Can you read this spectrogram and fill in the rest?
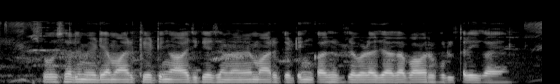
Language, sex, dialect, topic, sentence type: Hindi, male, Hindustani Malvi Khadi Boli, banking, statement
